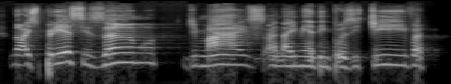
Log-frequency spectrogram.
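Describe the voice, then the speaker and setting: Speaking at a very slow pace, a woman swings her pitch very widely on a very clean recording with a silent background. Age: 80s+. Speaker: senior citizen, municipal health council member. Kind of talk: public hearing speech. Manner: emphatic, repetitive.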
